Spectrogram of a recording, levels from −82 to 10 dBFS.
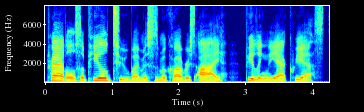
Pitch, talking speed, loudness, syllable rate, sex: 170 Hz, 125 wpm, -17 LUFS, 4.6 syllables/s, female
